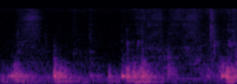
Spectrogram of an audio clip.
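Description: Dry-erase marker writing on a whiteboard: a few short rubbing strokes of the felt tip on the board as a number and a letter are drawn.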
